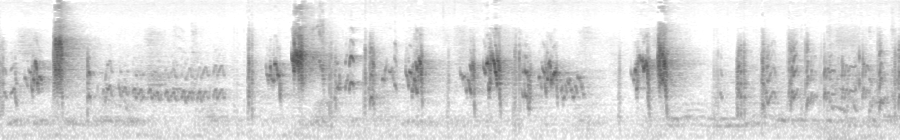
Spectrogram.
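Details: Pet budgerigar that keeps singing, giving a chattering warble with a buzzy sustained trill early on, then rapid clicks, chirps and sharp squeaks; soft background hum.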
